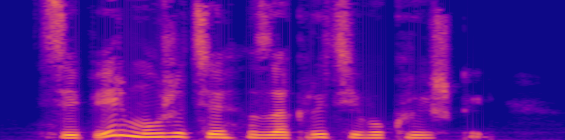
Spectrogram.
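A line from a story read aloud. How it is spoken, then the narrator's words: Plain. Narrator (Russian): сказал он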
